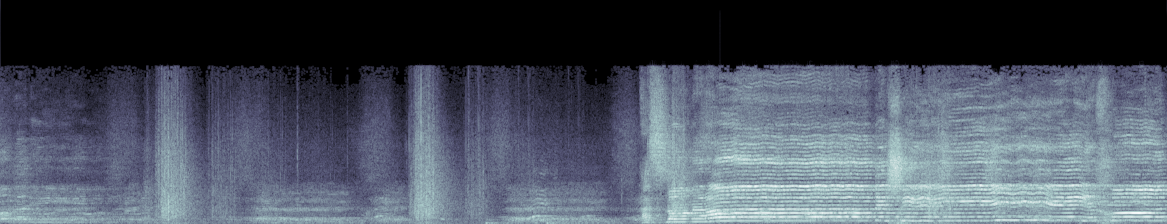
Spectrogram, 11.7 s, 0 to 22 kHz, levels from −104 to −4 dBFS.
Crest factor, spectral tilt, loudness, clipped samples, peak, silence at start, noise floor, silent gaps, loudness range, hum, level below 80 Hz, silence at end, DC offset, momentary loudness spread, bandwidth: 16 dB; 0.5 dB/octave; -11 LUFS; under 0.1%; 0 dBFS; 0 s; -39 dBFS; none; 20 LU; none; -56 dBFS; 0 s; under 0.1%; 24 LU; 16 kHz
